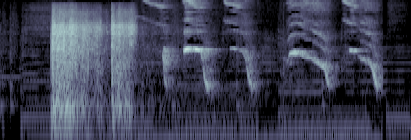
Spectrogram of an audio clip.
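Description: Two short bursts of noise, then a series of about five falling, dog-like whimpers from the wolf as he is pinned and choked, over background music.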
